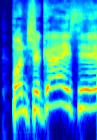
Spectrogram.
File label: voice english; phoenix; valorant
